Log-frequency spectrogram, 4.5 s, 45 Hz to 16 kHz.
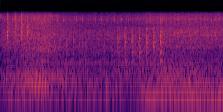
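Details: Honda Click 125i scooter with hard starting and no acceleration: engine runs low and uneven, never climbing in revs; fuel pump pressure measures about 1 instead of the standard 3, and the pump was reportedly already replaced.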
